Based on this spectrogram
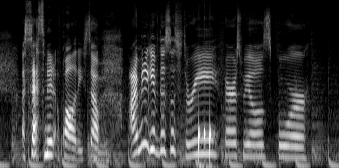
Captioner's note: popping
